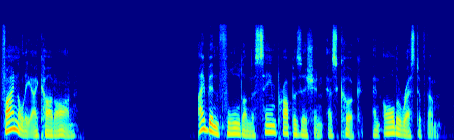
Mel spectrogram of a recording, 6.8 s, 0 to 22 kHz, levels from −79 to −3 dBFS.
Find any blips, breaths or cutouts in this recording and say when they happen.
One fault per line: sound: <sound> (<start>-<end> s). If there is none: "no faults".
no faults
